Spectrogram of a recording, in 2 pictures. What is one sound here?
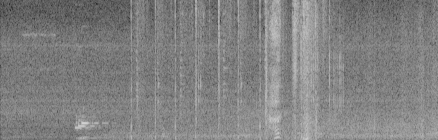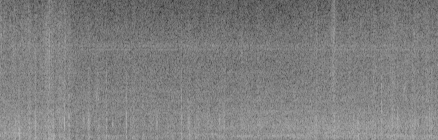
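Wind rushes steadily past a figure gliding through the air.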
